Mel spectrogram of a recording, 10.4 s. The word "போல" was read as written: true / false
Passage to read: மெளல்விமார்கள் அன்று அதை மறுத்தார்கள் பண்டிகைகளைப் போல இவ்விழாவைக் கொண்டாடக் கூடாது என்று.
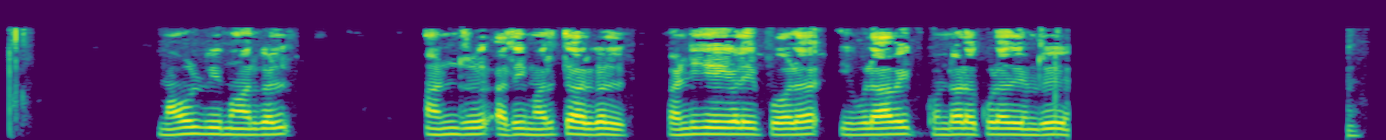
true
